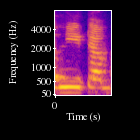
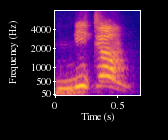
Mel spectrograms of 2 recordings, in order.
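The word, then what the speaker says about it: Gnetum: उसको लिख लो, except नीटम, नीटम जी से शुरू करिएगा, दिस वन, ये है स्पेलिंग नीटम, जी साइलेंट होता है।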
